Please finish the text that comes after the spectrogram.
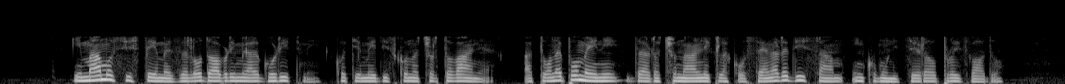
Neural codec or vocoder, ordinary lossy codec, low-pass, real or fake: none; none; 3.6 kHz; real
